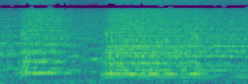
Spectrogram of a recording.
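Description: Marching band brass section playing long, loud held chords, with a new chord struck about a quarter-second in and another about a second in.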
